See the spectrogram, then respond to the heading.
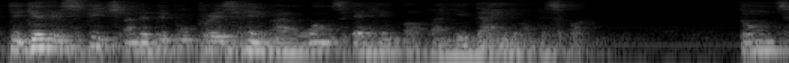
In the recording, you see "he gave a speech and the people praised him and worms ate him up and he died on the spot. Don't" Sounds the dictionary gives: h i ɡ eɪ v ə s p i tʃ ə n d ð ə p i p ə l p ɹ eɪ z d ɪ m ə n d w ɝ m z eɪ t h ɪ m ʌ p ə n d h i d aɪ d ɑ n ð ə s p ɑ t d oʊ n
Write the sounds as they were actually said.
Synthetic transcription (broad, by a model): h i ɡ eɪ v ə s p i tʃ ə n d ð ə p i p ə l p ɹ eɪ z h ɪ m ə n w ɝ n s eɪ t h ɪ m ʌ p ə n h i d aɪ d ɑ n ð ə s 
